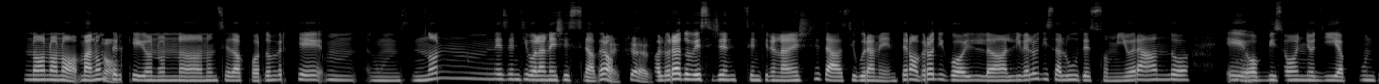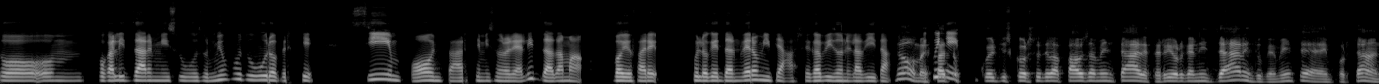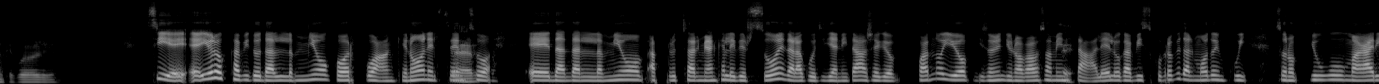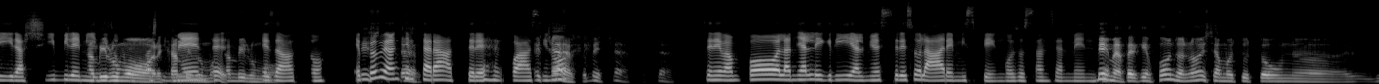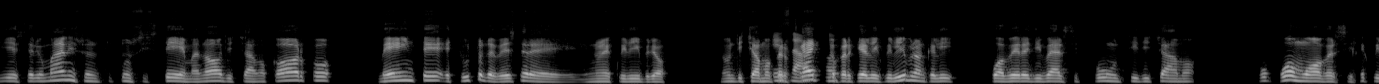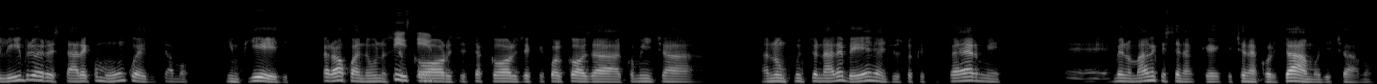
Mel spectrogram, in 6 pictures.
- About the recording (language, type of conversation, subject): Italian, podcast, Come capisci che hai bisogno di una pausa mentale?
- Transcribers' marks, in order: other background noise; "cioè" said as "ceh"; "proprio" said as "propio"; "proprio" said as "propio"; giggle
